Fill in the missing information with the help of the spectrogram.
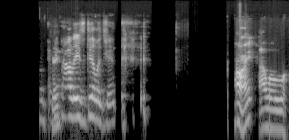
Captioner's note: laugh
